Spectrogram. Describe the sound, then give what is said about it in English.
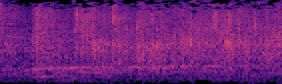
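A crowd claps for a woman who has just read a Bible passage aloud, a dense patter of many hands filling the whole stretch at a fairly loud, even level with no voices breaking through. “Y'all know y'all supposed to give her some claps.”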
